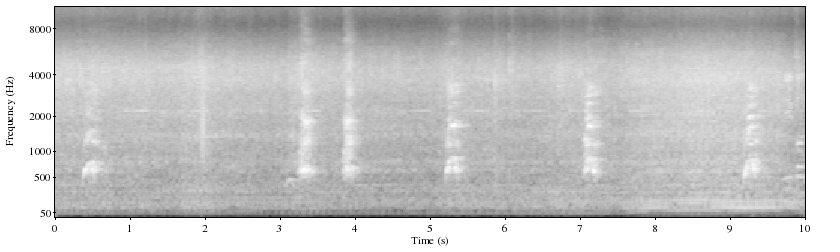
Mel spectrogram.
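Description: A dog barking: about six single barks, spaced a second or two apart.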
